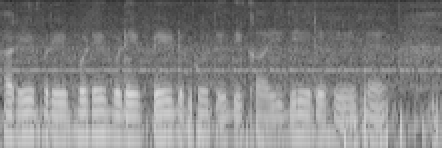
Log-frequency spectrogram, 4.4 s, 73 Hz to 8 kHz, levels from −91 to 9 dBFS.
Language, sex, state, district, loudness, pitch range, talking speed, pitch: Hindi, male, Haryana, Charkhi Dadri, -17 LUFS, 95-110 Hz, 135 wpm, 105 Hz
